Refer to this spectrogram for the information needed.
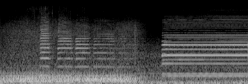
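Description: car horn honking

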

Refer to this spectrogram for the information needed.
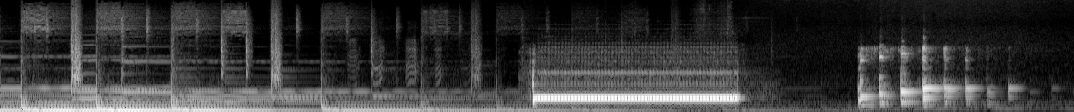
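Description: telephone dial tone

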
